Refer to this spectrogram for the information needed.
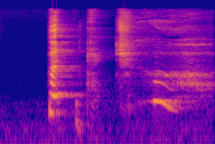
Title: Birthday sneezing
